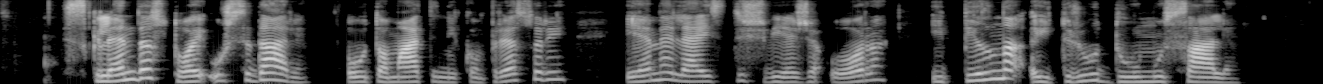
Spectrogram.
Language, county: Lithuanian, Klaipėda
